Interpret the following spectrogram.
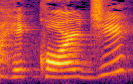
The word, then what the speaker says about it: recorde: Recorde, paroxítona.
